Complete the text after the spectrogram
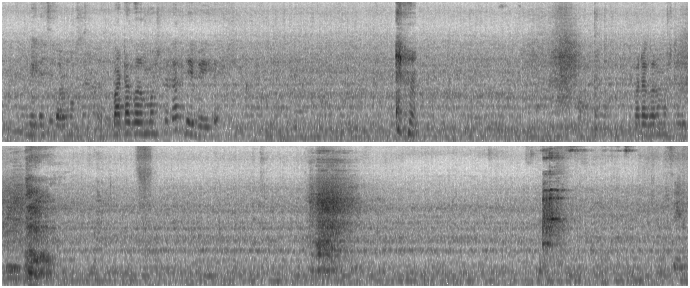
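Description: A pot of stew bubbles and simmers.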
